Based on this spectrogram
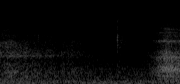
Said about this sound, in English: Take a deep breath, and when you breathe in, know that you are breathing in the presence and the love of God. Just take a deep breath.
